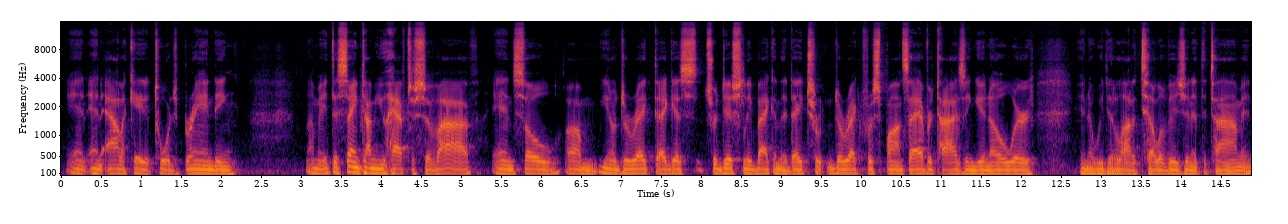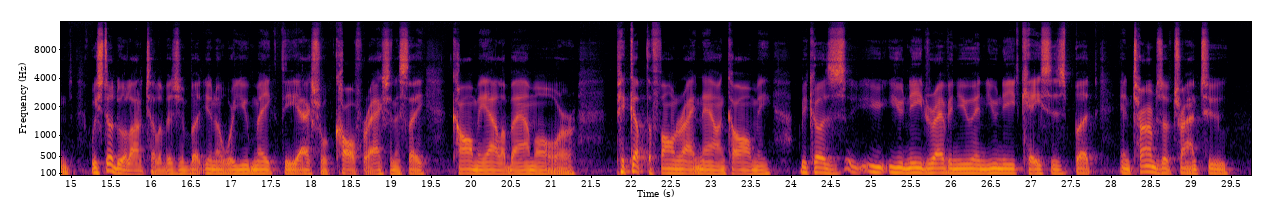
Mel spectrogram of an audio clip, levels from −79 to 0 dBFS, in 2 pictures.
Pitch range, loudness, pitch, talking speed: 90-105 Hz, -23 LUFS, 95 Hz, 195 wpm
